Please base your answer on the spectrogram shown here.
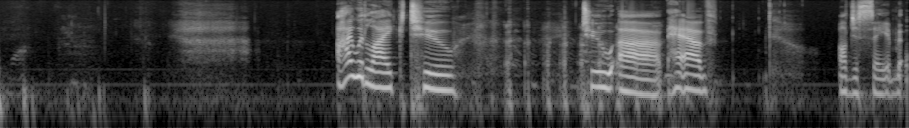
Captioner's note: is chuckling at her headband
